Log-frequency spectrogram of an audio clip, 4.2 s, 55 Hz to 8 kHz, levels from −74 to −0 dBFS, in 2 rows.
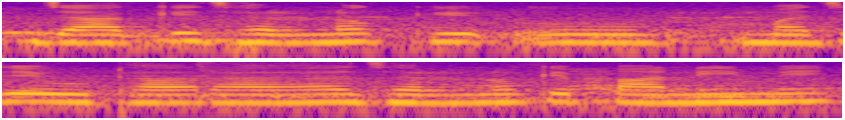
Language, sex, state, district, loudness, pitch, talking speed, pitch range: Hindi, female, Chhattisgarh, Raipur, -15 LUFS, 225 Hz, 170 wpm, 220-235 Hz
